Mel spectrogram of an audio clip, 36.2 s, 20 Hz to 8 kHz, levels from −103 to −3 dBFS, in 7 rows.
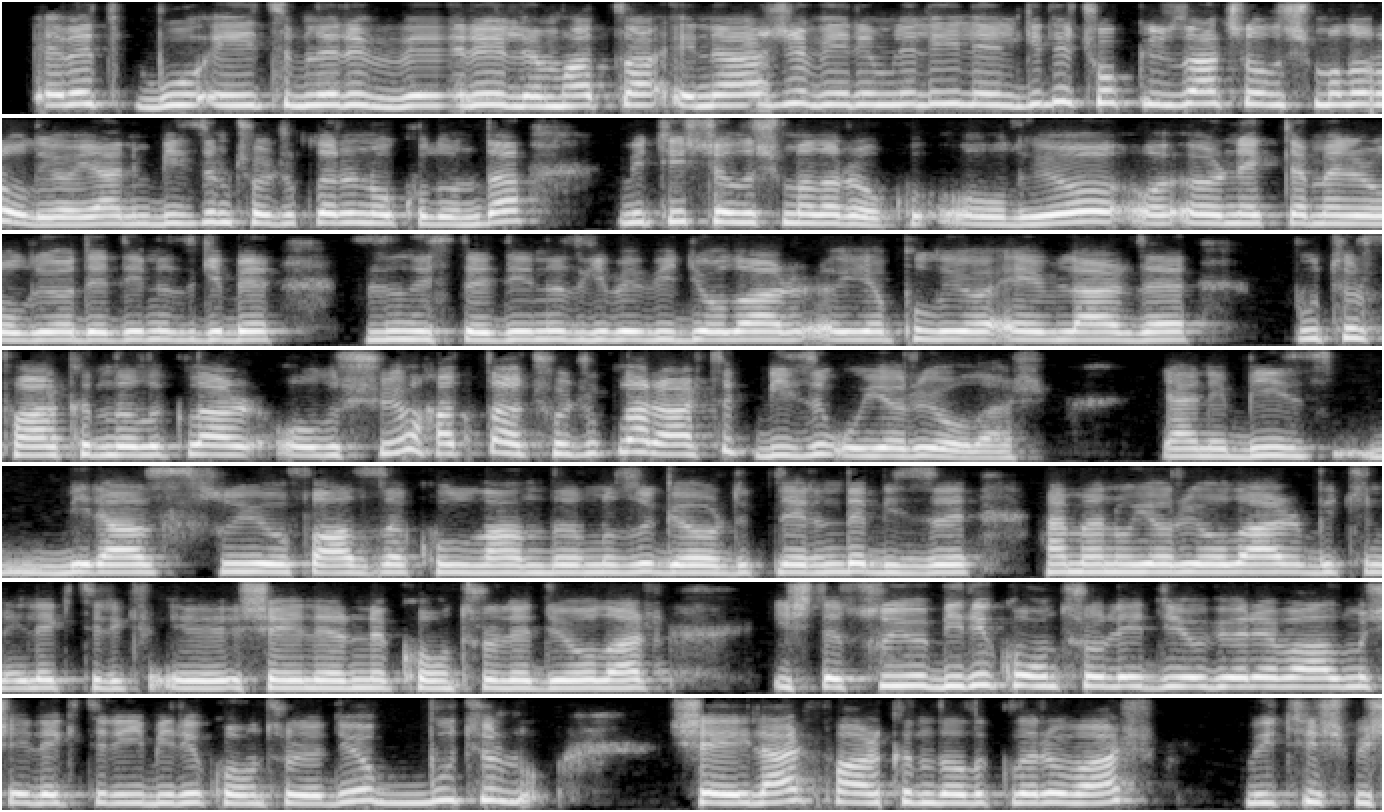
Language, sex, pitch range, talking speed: Turkish, female, 210-265 Hz, 120 wpm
